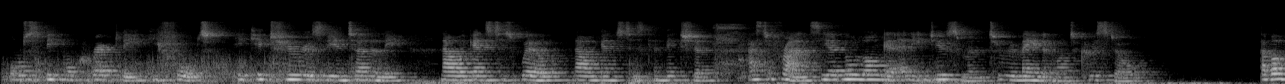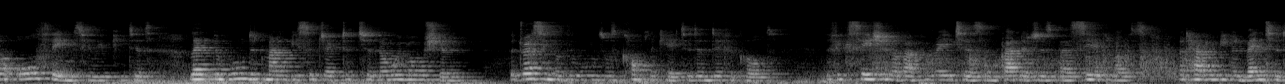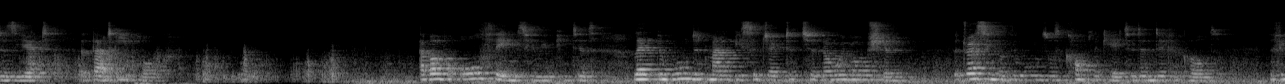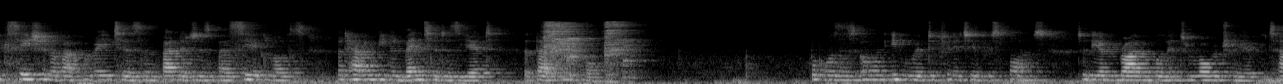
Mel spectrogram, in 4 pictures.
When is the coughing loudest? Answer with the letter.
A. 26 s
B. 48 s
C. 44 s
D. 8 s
C.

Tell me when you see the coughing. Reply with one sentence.
You can hear the coughing from 7.1 to 7.7 s and from 44.0 to 44.9 s.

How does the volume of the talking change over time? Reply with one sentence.
The loudness of the talking stays about the same.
